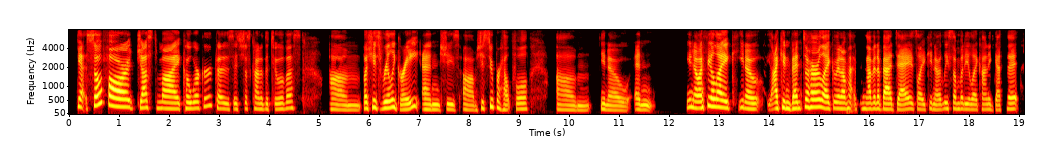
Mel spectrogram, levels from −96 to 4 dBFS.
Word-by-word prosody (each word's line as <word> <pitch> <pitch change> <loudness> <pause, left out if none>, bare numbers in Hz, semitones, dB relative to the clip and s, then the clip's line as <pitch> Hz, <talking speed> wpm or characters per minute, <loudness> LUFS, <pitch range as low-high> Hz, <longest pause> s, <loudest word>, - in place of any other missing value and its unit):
Yeah, 270 -7 +1
so 315 - +5
far, 285 -9 +8
just 235 +1 -2
my 210 -3 +3
coworker, 225 +8 -3
'cause 200 -6 -4
it's 190 -1 -8
just 210 -1 -11
kinda 195 -2 -4
the 190 0 -8
2 190 +1 -7
of 200 +2 -5
us. 225 0 -6 0.6
Um, 165 -3 -4
but 215 0 +1
she's 240 -6 -1
really 230 +4 +4
great, 200 +9 -1
and 180 -2 -1
she's, 180 -3 -5
uh, 165 -4 -5
she's 210 +8 -7
super 260 -4 -1
helpful. 195 +2 -5 0.5
Um, 160 -3 -7 0.2
you 195 -1 -2
know, 155 -4 -5
and, 170 -3 -3 0.7
you 260 +2 -3
know, 225 -2 +4
I 225 +1 +6
feel 290 -1 +5
like, 245 -5 +4
you 250 +2 -6
know, 195 -3 +1 0.2
I 215 +3 +4
can 220 -3 +1
vent 215 +2 +2
to 270 -2 +3
her, 265 +1 +6
like, 220 -4 +3
when 215 -1 0
I'm 205 +1 +1
hav 215 - -6
I'm 205 - -5
having 205 +1 0
a 210 - +1
bad 190 -1 +3
day. 185 +2 0
It's 195 0 -11
like, 180 0 -5
you 205 - -6
know, 175 -2 -4
at 180 - -6
least 205 -1 -6
somebody, 200 -2 -4
like, 180 -2 -5
kinda 185 0 -6
gets 165 0 -8
it. 200 0 0
200 Hz, 190 wpm, -22 LUFS, 180-225 Hz, 0.7 s, far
